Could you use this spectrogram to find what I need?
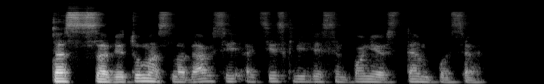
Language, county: Lithuanian, Panevėžys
